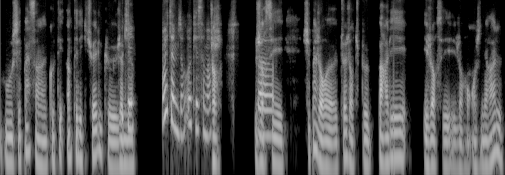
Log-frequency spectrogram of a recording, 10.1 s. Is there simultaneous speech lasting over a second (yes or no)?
no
